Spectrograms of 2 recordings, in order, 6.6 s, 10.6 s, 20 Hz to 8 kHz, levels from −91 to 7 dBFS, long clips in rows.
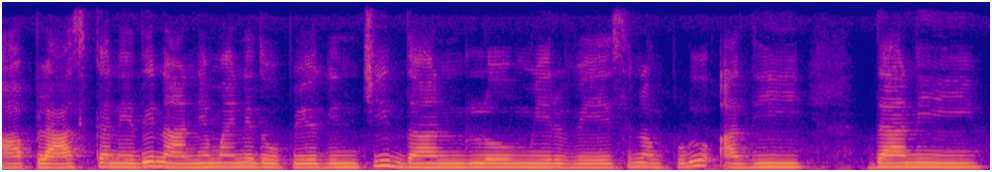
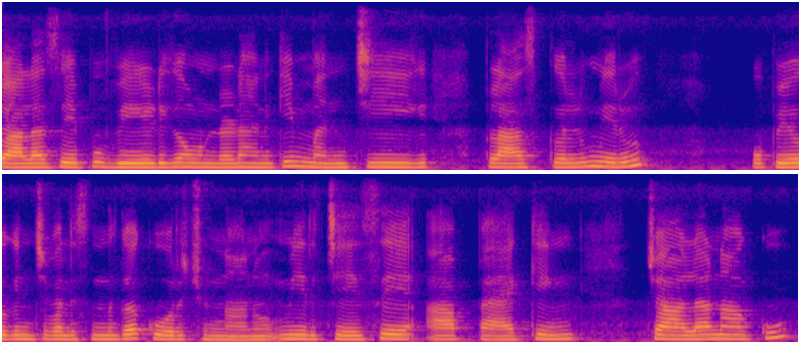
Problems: none marked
